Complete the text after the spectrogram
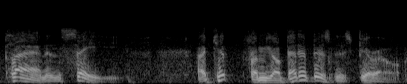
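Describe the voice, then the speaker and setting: A man with an American accent delivers folksy, scripted consumer advice with very lively intonation in a fairly low voice. It plays from a muffled old AM radio tape. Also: moderate pace, gravelly, slight background noise. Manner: folksy, instructive. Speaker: public service announcer.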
